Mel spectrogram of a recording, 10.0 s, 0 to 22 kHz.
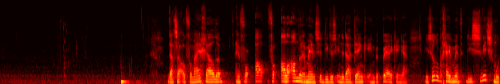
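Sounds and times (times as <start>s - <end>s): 
person sipping and swallowing water: 0.1s - 3.2s
speech: 3.3s - 9.9s.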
